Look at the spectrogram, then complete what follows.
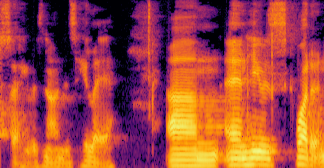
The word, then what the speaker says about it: Hilaire: He was actually born in France in 1870, and the correct French pronunciation of his name would be Hilaire, but the family moved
